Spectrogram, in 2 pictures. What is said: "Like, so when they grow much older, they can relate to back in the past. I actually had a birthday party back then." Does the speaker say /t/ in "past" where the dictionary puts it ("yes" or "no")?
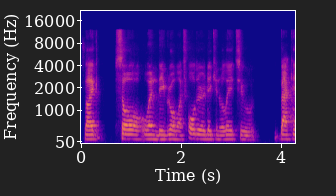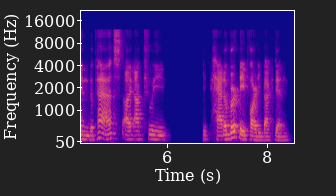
yes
